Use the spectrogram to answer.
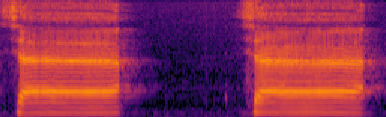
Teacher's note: সা হরফটির মাখরাজ হলো উচ্চারণ স্থান জিহ্বার আগা সামনের উপরের দুই দাঁতের আগার সঙ্গে লাগিয়ে উচ্চারিত হয়।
